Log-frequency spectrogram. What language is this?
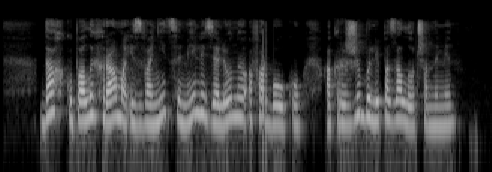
Belarusian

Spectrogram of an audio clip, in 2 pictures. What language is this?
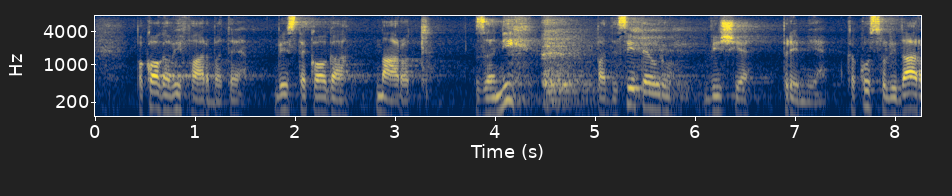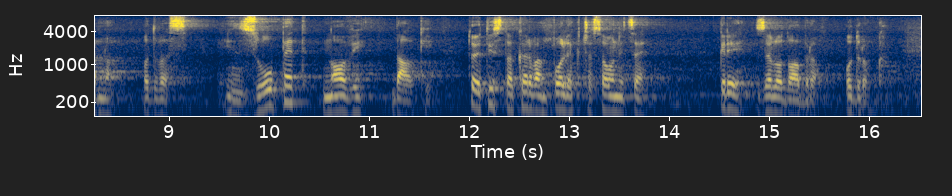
Slovenian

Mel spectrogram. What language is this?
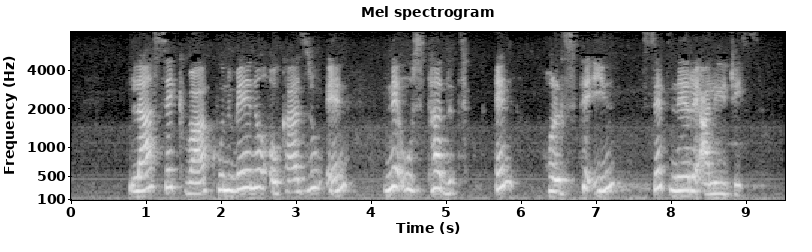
Esperanto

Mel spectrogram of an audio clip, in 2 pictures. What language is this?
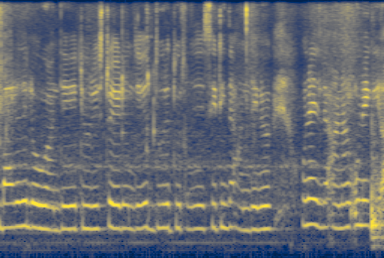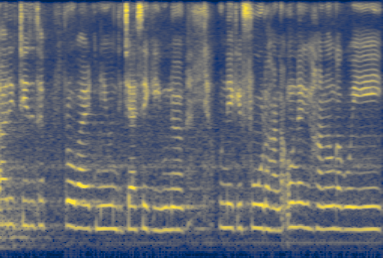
Dogri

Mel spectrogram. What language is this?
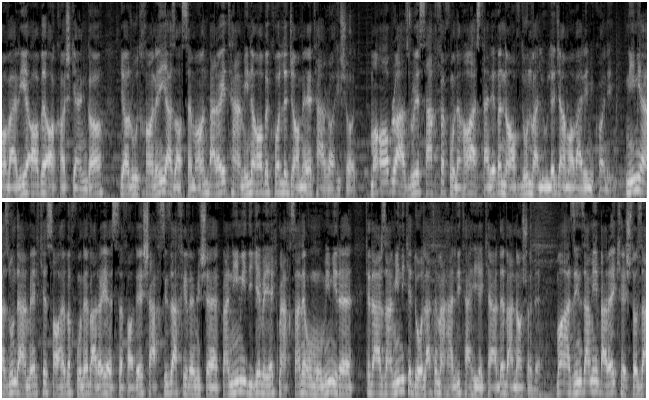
Persian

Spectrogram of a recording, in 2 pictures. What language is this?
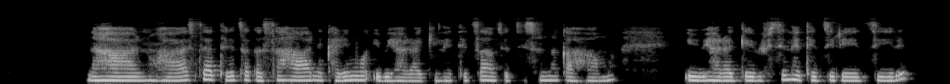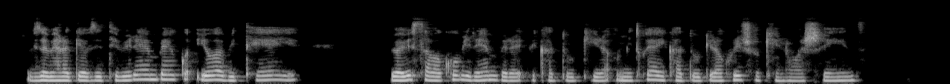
Rundi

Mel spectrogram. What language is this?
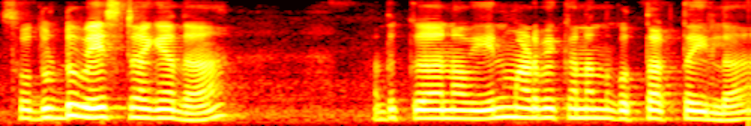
Kannada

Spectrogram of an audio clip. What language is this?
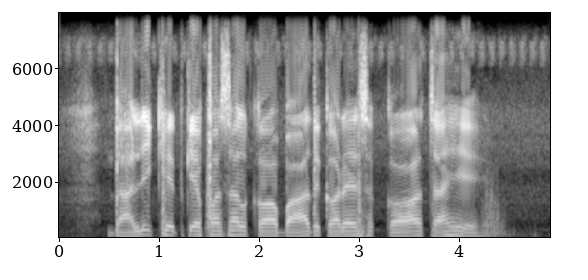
Maithili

